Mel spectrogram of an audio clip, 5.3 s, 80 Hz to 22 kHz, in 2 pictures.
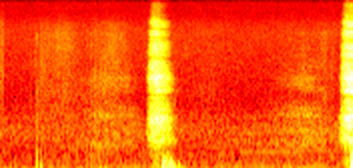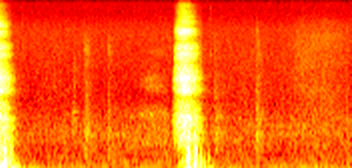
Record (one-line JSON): {"exhalation_length": "5.3 s", "exhalation_amplitude": 9349, "exhalation_signal_mean_std_ratio": 0.24, "survey_phase": "alpha (2021-03-01 to 2021-08-12)", "age": "18-44", "gender": "Female", "wearing_mask": "No", "symptom_fatigue": true, "symptom_fever_high_temperature": true, "symptom_headache": true, "symptom_change_to_sense_of_smell_or_taste": true, "symptom_loss_of_taste": true, "symptom_onset": "5 days", "smoker_status": "Never smoked", "respiratory_condition_asthma": false, "respiratory_condition_other": false, "recruitment_source": "Test and Trace", "submission_delay": "2 days", "covid_test_result": "Positive", "covid_test_method": "RT-qPCR"}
